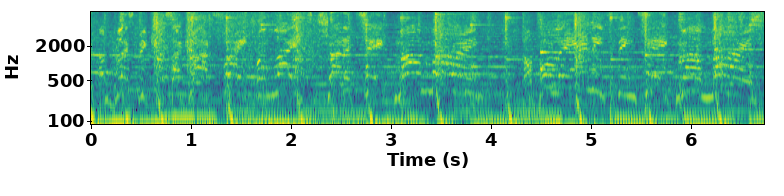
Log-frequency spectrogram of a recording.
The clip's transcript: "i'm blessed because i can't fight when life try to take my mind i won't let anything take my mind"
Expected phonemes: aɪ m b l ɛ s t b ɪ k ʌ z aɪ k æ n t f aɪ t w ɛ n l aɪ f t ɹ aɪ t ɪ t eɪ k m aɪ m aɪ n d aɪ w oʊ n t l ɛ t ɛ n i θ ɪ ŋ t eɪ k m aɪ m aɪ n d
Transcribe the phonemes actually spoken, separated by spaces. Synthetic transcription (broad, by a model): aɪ m b l ɛ s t b ɪ k ʌ z aɪ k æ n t f aɪ t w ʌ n l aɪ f t ɹ aɪ t ɪ t eɪ k m aɪ m aɪ n d aɪ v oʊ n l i ɛ n i θ ɪ ŋ t eɪ k m aɪ m aɪ n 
